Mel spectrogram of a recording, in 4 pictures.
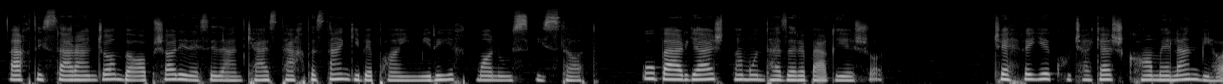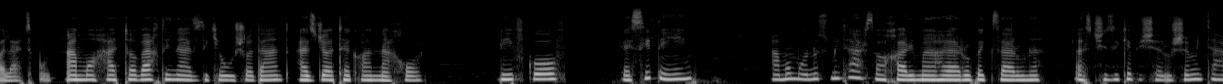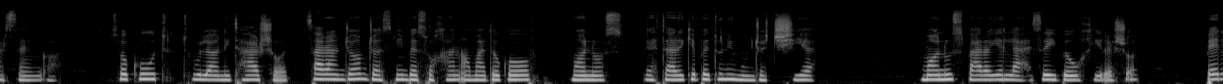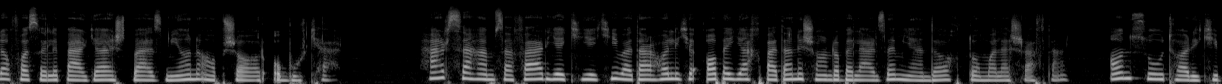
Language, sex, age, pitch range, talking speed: Persian, female, 10-29, 200-230 Hz, 130 wpm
